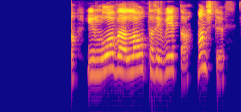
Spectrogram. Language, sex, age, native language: Icelandic, male, 11, Icelandic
